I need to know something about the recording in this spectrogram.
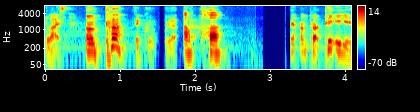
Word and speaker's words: un peu: What might be happening is you might be visualizing an E and U pronounced on their own, as in I have had, is j'ai eu, isn't it? J'ai eu. But anywhere else, je veux, je peux.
